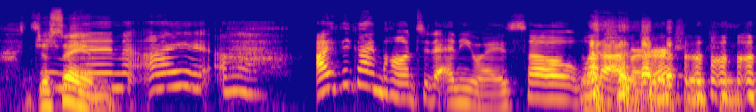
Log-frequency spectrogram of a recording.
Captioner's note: groans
